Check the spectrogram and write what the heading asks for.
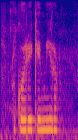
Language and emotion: Russian, neutral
